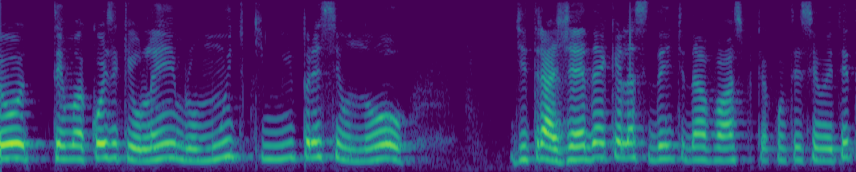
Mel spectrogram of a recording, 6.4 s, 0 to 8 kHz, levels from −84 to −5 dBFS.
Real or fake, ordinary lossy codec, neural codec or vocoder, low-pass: real; none; none; none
